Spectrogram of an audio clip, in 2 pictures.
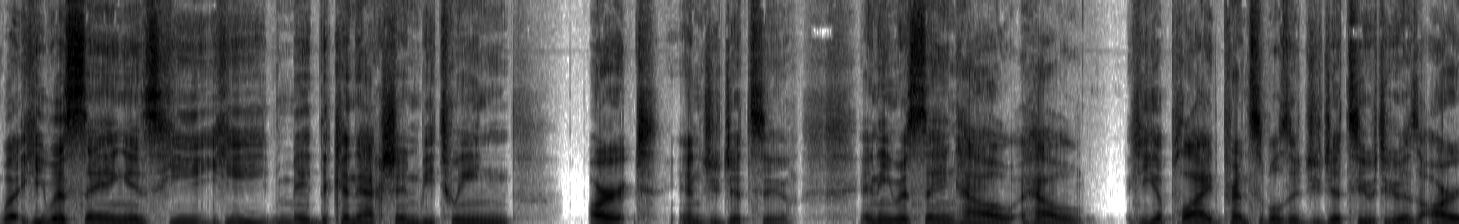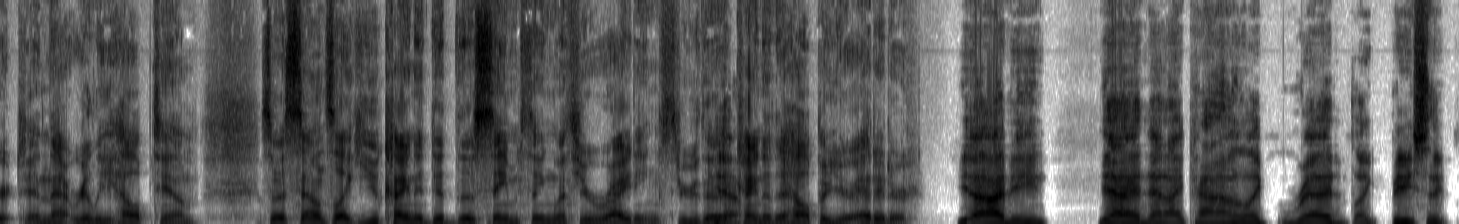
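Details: Adult male speakers in conversation; normal conversational speech.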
